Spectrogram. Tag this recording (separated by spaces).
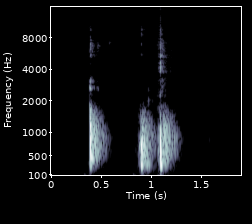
footsteps heel walk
